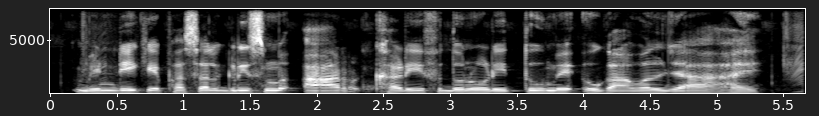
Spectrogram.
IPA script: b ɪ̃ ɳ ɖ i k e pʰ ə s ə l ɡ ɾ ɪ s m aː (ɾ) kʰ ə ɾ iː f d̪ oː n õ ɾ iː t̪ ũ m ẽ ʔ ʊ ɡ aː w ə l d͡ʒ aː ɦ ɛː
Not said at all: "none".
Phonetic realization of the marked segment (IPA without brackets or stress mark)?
ɾ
